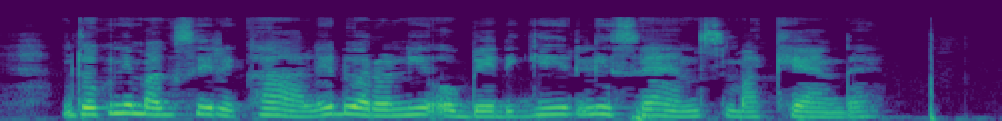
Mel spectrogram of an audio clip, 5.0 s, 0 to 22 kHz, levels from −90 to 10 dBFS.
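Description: Throughout the speech, s sounds turn gritty and lispy while the treble stays bright rather than dulled, pointing to heavy HE-AAC compression, likely around 16 kbps.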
